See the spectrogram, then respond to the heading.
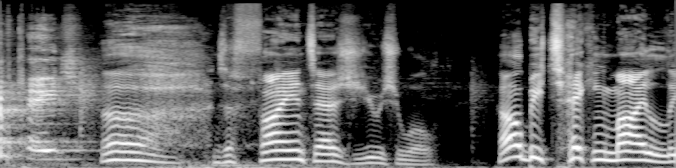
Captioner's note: sighs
